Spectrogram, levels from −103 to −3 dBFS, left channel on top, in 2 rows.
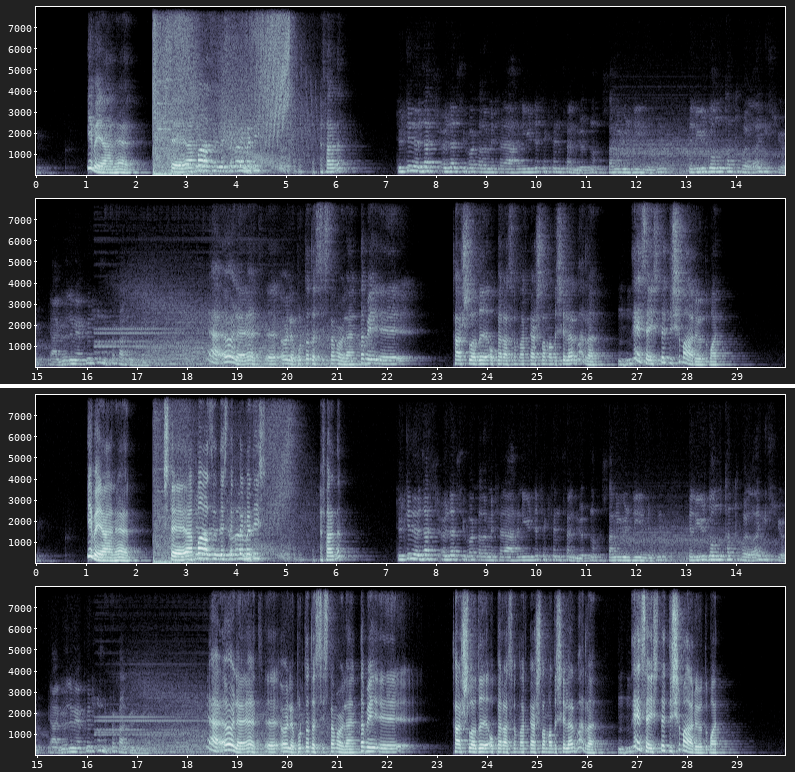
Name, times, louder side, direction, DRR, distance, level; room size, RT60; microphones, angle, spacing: voice 1, 1.0-1.8 2.5-3.8 4.1-4.5 5.7-6.1 18.4-22.5 23.3-26.2 26.9-28.6, right 5 dB, 85° right, 13 dB, 0.5 m, -21 dB
sound 1, 2.3-5.6, left 6 dB, 75° left, 0.5 m, -34 dB
voice 2, 3.1-4.4 7.2-12.6 13.0-17.2 26.6-27.0, right 2 dB, 40° right, 4 dB, 1.0 m, -30 dB
sound 2, 11.5-15.9 16.1-21.7, left 1 dB, 25° left, 1.5 m, -42 dB
10.0 x 4.5 x 4.9 m, 0.89 s
head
